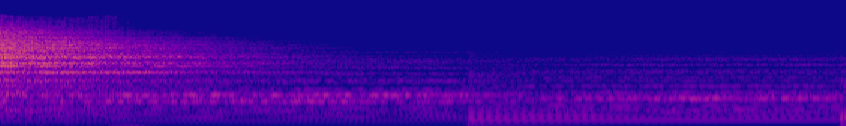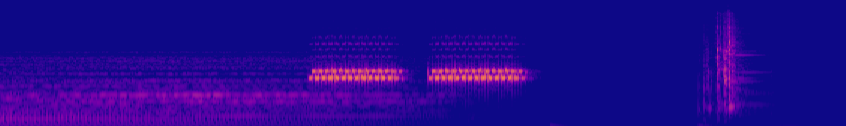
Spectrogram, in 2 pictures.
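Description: A phone rings with a sustained electronic tone that steps down in pitch, followed by two short beeps and a brief click, clear and close with no voices.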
